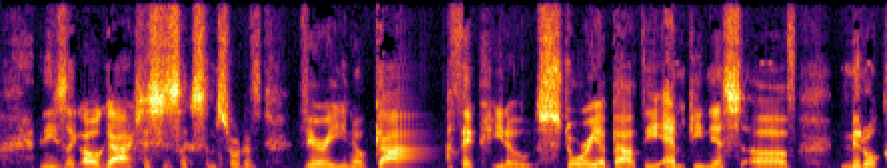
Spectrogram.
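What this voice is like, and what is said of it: Usual voice. Nothing is said of it.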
